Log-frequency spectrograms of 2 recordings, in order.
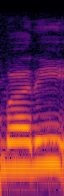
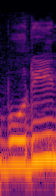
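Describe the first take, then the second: First: The first vowel is a short 'uh' sound. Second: The first vowel is an 'oo' sound. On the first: The speaker calls it right. "B U double R Y को हम पढ़ते हैं बरी" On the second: The speaker calls it wrong. "इसको बुरी नहीं पढ़ते हैं"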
